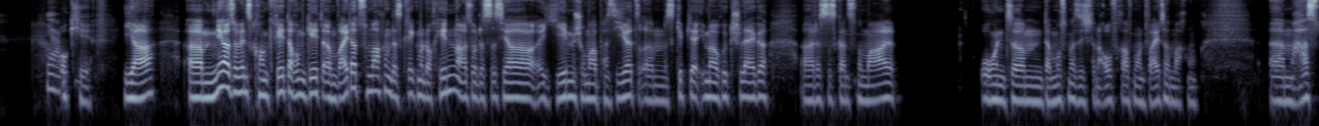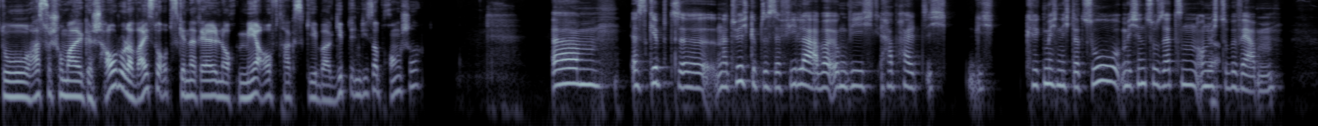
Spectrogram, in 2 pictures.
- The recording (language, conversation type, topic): German, advice, Wie kann ich nach Rückschlägen schneller wieder aufstehen und weitermachen?
- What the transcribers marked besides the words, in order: "Auftraggeber" said as "Auftragsgeber"; other background noise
